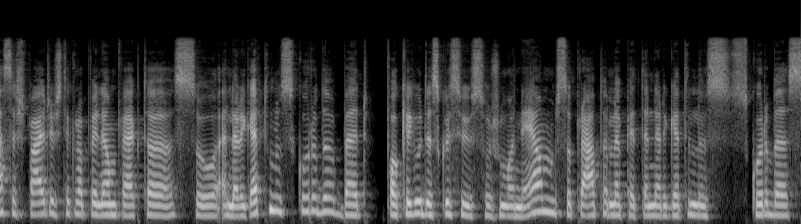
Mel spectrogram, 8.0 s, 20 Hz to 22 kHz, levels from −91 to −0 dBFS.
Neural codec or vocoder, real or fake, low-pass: codec, 24 kHz, 0.9 kbps, WavTokenizer, medium speech release version 1; fake; 10.8 kHz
